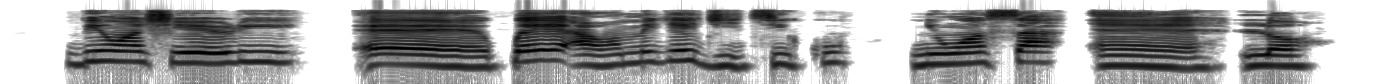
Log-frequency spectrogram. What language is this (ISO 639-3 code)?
yor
